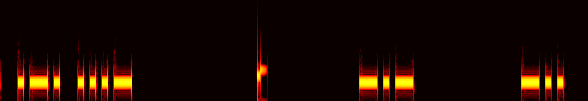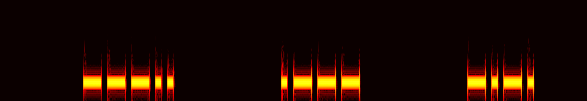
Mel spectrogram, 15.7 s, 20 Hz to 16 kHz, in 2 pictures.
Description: Morse code, heard as a keyed tone, about 15 wpm, spaced as for 6 wpm, 700 Hz. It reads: RV KD8JC
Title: USA Call Signs - 6 Characters - 6x Character Spacing - 15wpm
